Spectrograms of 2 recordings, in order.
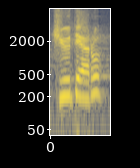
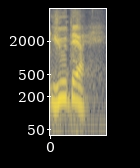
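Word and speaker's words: Iudaea: 유데아도 영어로는 주데아로 J로 됩니다만은 원래 발음은 유데아, 예수나 마찬가지 발음이기 때문에 헬라어도 그렇고 라틴어에서도 I를 씁니다.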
